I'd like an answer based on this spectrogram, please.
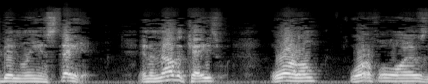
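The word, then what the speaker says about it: Wuerl: Werl, how you pronounce his name? W-U-E-R-L, initially questioned B-E-N-D-I-G-S accounts, but later accepted it and moved on to oust C-I-P-O-L-L-A from the priesthood. The Vatican highest court ordered Werl to restore the whole.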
